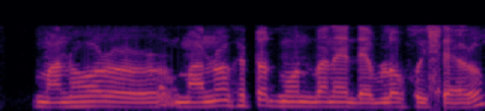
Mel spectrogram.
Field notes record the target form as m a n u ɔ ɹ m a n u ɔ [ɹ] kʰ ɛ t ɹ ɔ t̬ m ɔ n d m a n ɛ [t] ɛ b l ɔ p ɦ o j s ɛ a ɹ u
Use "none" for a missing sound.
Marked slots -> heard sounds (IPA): ɹ, d

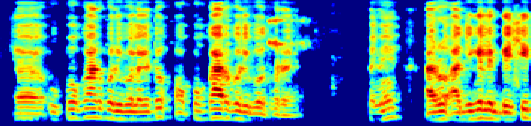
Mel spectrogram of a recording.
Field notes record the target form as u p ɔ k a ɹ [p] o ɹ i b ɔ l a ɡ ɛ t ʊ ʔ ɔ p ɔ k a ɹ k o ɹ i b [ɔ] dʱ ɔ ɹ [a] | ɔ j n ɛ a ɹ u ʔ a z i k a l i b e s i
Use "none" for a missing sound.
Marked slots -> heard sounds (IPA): k, ɔ, ɛ

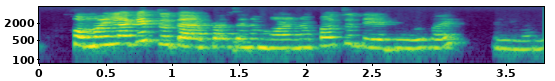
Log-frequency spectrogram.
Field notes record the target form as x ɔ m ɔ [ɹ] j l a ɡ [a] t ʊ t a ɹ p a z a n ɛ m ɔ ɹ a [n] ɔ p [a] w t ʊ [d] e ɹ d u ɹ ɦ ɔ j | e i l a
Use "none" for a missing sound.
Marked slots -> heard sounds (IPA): none, ɛ, n, a, d

